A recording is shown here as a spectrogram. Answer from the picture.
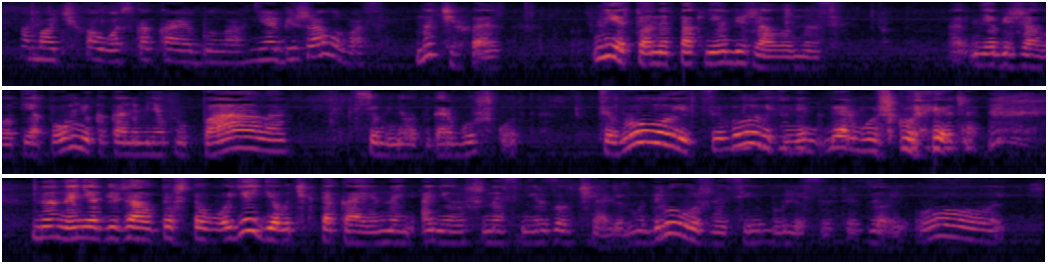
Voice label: middle ob dialect; горбушка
